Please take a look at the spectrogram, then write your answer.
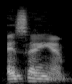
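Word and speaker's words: SIEM: Merging security information management that is SIM and security event management SEM and pronounced SIM with a silent E.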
